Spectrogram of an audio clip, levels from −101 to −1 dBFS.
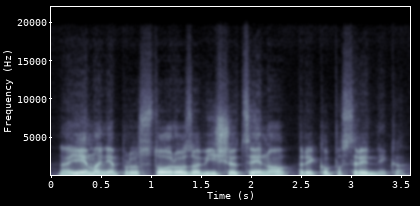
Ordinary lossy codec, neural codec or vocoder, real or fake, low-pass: none; autoencoder, 48 kHz, 32 numbers a frame, DAC-VAE, trained on Japanese speech; fake; 19.8 kHz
